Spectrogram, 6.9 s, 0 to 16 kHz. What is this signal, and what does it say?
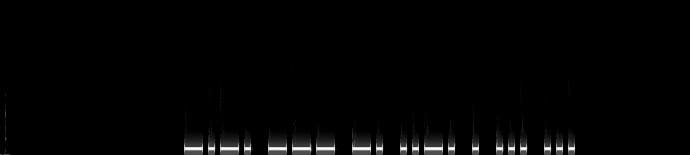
Morse code, heard as a keyed tone, about 20 wpm, 700 Hz. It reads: CONFESS
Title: 7 Letter Words - First 3 Letters Given - 20wpm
